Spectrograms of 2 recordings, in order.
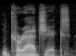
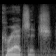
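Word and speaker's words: Karadžić: here so the leader of serbia um radovan karachiks karachik perfect perfect that's exactly how it's pronounced crazy there we go it's karachitch uh yeah karadzic uh he crabs itch yeah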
